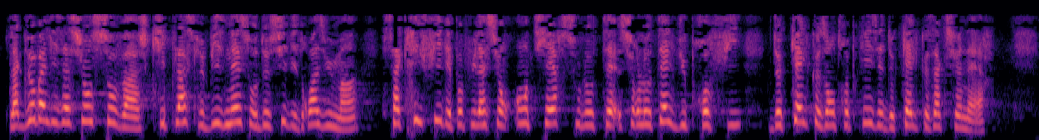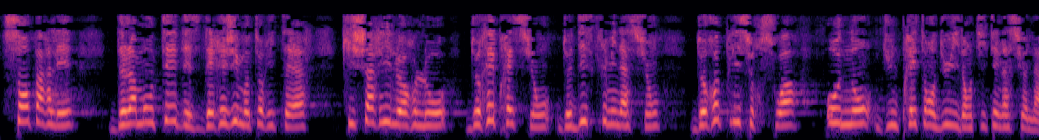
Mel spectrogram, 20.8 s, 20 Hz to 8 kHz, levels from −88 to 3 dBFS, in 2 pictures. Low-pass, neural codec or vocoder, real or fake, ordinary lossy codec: 7.2 kHz; none; real; MP3, 24 kbps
